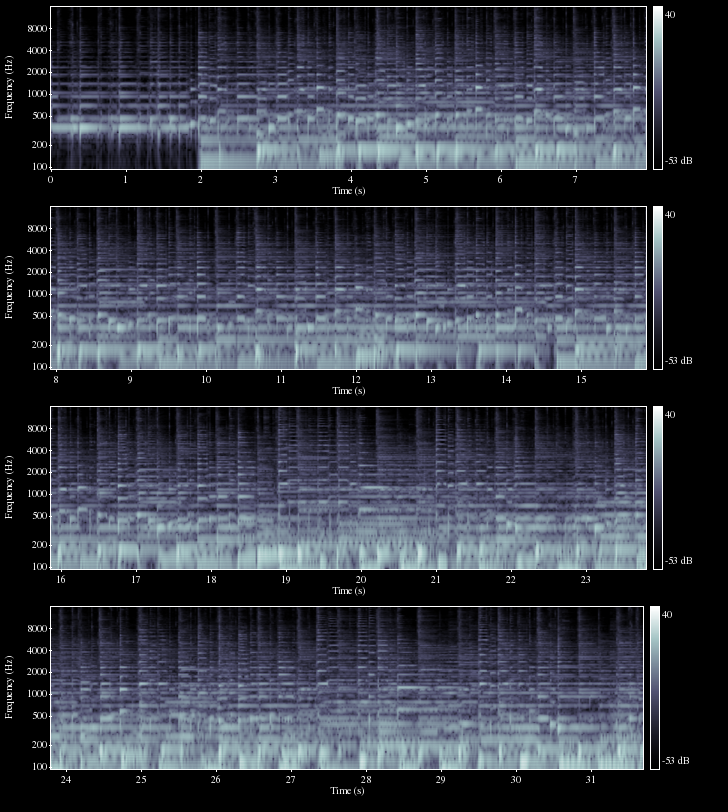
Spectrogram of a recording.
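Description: Upbeat plucked-string background music in a bluegrass style, led by a mandolin-like melody. A bass line comes in about two seconds in and goes deeper about two-thirds of the way through.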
